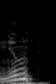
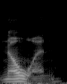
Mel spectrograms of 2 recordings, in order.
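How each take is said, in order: First: It is said as one syllable, noon. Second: It is said as two separate syllables. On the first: The speaker calls it wrong. "you'd look at that and you'd say noon" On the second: The speaker calls it right. "N O O N E, no one"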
